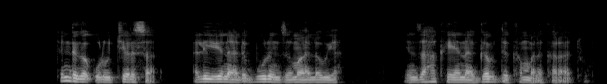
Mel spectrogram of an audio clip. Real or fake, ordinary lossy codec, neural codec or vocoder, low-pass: real; none; none; none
